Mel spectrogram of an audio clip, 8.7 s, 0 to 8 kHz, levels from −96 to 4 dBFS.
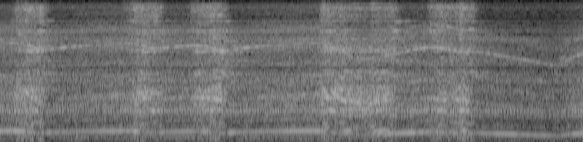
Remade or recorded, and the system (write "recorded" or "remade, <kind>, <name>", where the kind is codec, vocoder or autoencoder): recorded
